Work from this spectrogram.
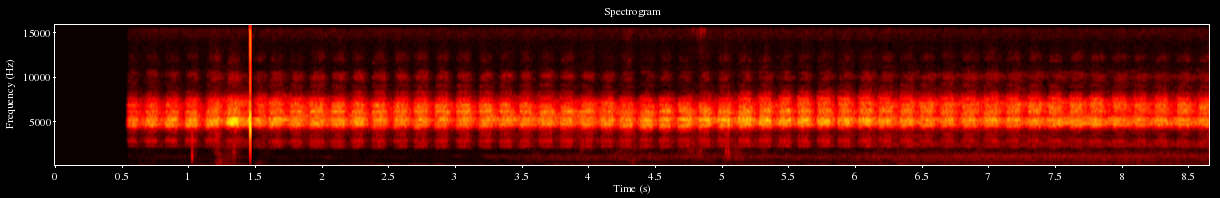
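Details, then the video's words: Cicadas in Drôme and Ardèche, France, fill the air with a loud, high, continuous buzzing that pulses slightly without a break; a summer daytime song of males calling to attract females. "Cigales en Drôme et Ardèche"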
